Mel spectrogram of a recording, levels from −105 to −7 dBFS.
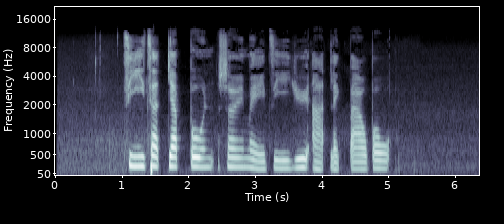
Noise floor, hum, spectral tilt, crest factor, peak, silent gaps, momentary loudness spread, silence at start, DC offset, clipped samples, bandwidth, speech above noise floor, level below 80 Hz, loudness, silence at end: -60 dBFS; none; -5 dB/octave; 20 dB; -2 dBFS; none; 11 LU; 1.05 s; under 0.1%; under 0.1%; 12.5 kHz; 40 dB; -54 dBFS; -21 LUFS; 1.35 s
